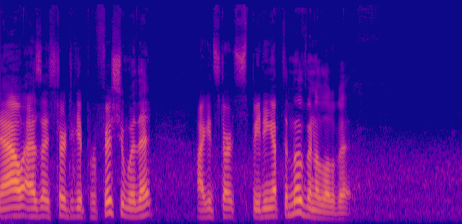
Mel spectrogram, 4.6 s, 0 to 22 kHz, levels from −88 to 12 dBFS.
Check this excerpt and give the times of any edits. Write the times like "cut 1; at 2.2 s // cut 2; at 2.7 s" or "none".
none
